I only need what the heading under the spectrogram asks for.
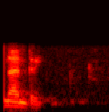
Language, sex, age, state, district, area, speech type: Tamil, male, 45-60, Tamil Nadu, Erode, rural, conversation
